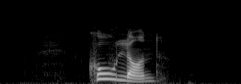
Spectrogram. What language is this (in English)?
Swedish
